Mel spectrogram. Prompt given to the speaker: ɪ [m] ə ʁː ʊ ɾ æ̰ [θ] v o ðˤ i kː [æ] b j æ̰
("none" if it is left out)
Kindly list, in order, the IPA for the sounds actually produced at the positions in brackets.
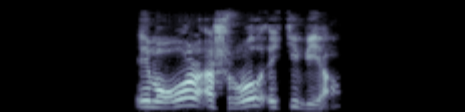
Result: m, ʃ, i

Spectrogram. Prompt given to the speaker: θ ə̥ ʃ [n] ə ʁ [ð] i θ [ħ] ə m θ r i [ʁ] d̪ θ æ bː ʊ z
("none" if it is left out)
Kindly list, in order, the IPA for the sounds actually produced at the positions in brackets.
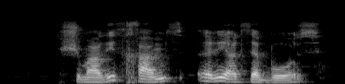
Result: m, ð, χ, ʁ

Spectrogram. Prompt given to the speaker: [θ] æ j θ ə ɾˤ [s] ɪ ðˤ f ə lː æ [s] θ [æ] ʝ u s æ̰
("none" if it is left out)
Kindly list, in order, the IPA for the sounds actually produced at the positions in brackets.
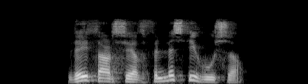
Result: ð, s, s, i

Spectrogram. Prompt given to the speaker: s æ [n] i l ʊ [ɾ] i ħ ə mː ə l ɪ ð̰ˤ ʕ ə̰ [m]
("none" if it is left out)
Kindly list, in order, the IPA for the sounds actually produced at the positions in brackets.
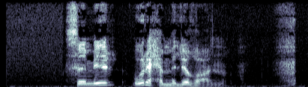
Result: m, ɾ, n

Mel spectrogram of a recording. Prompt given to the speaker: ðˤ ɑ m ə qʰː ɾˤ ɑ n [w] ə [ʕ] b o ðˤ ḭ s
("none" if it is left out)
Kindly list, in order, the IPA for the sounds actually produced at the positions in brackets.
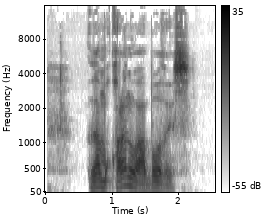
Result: w, ʕ

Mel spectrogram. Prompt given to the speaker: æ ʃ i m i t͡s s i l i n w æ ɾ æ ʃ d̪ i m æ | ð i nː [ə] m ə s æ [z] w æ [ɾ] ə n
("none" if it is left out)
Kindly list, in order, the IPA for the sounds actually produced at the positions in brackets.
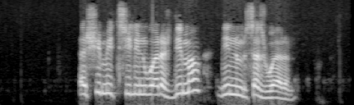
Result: ə, z, ɾ

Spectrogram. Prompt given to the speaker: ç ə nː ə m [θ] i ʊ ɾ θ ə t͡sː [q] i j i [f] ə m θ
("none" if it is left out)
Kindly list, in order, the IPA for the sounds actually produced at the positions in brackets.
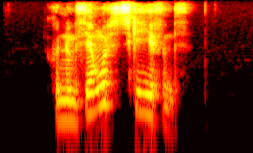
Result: θ, k, f

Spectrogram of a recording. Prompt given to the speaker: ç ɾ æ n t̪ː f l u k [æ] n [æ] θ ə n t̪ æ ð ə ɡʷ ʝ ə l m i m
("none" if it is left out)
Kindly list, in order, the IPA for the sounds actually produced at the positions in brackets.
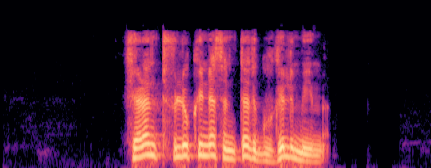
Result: i, æ

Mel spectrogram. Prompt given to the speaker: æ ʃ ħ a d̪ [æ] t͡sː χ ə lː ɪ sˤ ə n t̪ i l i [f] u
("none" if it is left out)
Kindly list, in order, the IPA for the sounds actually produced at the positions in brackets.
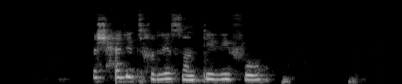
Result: i, f

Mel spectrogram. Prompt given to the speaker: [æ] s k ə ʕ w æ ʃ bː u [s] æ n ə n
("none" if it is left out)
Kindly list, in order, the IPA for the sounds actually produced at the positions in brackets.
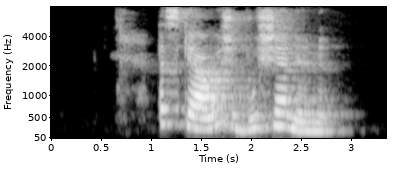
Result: æ, ʃ

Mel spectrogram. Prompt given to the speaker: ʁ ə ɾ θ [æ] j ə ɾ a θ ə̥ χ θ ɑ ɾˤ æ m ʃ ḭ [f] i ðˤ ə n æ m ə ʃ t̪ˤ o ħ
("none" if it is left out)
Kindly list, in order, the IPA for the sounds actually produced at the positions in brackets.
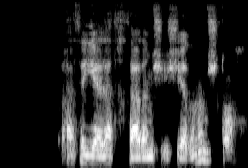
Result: æ, ʃ

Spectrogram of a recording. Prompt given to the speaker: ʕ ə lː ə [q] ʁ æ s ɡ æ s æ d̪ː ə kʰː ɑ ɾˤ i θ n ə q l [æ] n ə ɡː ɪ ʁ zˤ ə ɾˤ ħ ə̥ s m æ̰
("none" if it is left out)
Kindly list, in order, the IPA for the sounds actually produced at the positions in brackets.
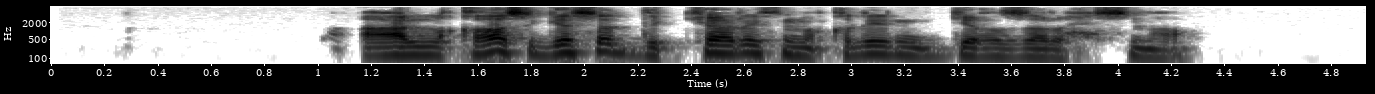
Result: q, i

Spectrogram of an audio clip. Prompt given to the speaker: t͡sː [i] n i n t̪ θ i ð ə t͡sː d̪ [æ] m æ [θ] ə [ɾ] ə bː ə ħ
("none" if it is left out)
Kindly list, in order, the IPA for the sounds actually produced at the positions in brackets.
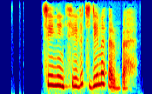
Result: i, i, θ, ɾ

